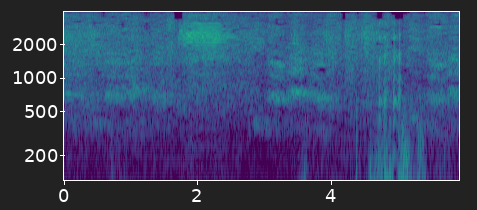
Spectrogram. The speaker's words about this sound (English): we heard a chant there from the student section. That's why AD Coach Edwards and head coach Edwards wanted those students here tonight. Let them in for free for this big District 7A rivalry.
